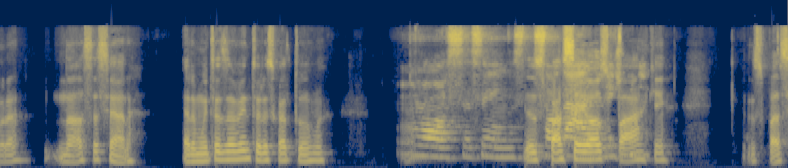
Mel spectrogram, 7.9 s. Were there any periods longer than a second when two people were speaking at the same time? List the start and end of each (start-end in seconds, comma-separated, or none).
5.2-6.5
